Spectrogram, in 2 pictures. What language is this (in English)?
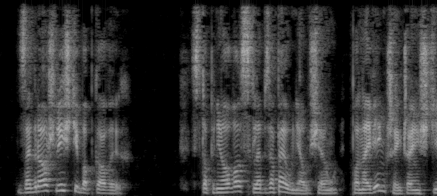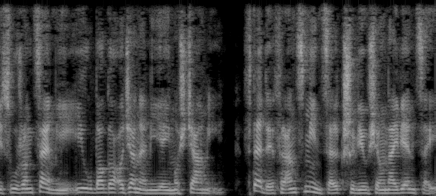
Polish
